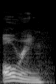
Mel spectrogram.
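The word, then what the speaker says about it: Orene: did you know that I was trying to pronounce it that's amazing uh Irene but O ring thank you Irene thank you Charlene not singing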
